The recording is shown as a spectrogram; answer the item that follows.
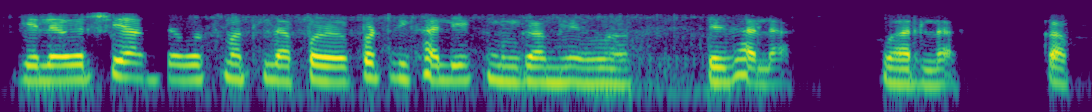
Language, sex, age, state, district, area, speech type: Marathi, female, 30-45, Maharashtra, Hingoli, urban, conversation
